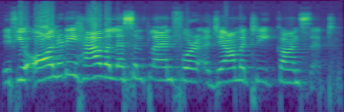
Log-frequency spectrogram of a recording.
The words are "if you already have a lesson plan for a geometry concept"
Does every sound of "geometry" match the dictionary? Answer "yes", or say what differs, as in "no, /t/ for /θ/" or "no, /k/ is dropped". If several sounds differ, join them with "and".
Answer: yes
